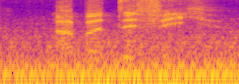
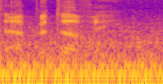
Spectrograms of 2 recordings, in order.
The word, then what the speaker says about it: Abu Dhabi: have Abu Dhabi or if I was going to pronounce it using my wonderful way of trying to pronounce things Fally that would be abodi but I know that it's pronounced abui at this point someone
